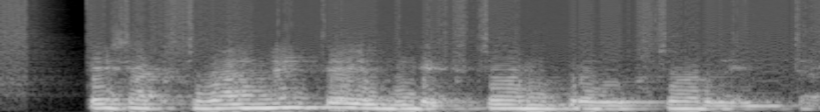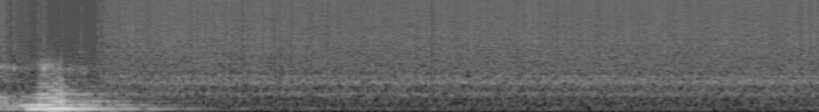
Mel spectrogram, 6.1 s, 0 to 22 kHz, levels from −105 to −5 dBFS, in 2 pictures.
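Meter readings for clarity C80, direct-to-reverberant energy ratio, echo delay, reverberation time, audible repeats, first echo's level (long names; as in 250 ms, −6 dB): 16.0 dB, 11.5 dB, no echo audible, 0.75 s, no echo audible, no echo audible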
